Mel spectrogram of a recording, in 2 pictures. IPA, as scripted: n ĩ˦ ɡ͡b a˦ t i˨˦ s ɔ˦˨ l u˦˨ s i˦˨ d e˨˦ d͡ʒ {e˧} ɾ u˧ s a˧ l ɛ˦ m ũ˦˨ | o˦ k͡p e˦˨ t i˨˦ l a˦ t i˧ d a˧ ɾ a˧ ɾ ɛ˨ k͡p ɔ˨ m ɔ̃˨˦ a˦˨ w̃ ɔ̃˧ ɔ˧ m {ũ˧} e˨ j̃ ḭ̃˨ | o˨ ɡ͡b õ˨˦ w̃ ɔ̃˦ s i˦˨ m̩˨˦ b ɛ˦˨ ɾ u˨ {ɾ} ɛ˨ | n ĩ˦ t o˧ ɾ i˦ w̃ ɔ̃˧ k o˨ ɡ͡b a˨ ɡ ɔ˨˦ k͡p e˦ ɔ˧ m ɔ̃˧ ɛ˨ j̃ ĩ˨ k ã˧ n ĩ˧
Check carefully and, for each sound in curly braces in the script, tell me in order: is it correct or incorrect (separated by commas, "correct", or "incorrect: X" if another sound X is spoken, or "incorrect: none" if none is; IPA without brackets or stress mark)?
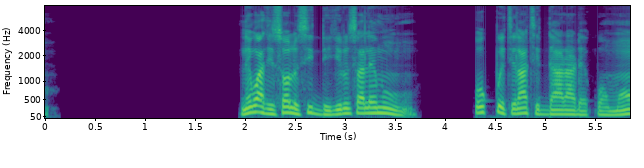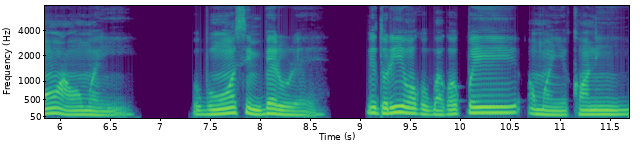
correct, incorrect: ɔ̃˧, correct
